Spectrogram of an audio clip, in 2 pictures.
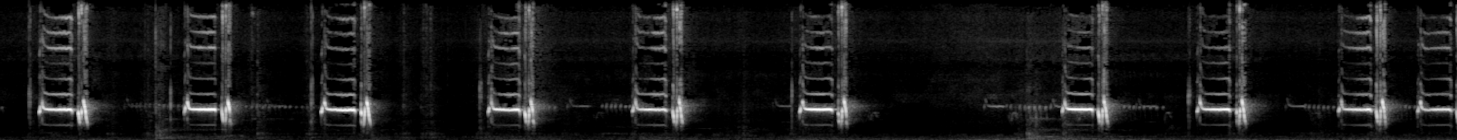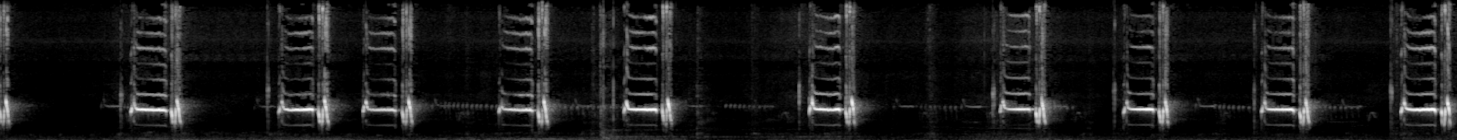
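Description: Red-headed tailorbird (prenjak kepala merah) calling over and over: a loud, high, sharp note that drops steeply at its end, repeated about every second, with a short pause about nine seconds in.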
